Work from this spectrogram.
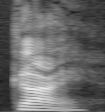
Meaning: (noun) 1. An effigy of a man burned on a bonfire on the anniversary of the Gunpowder Plot (5th November) 2. A person of eccentric appearance or dress; a "fright" 3. A man or boy; a fellow
- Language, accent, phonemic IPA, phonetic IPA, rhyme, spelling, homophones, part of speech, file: English, US, /ɡaɪ/, [ɡaɪ], -aɪ, guy, Guy, noun / verb, En-us-guy.ogg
